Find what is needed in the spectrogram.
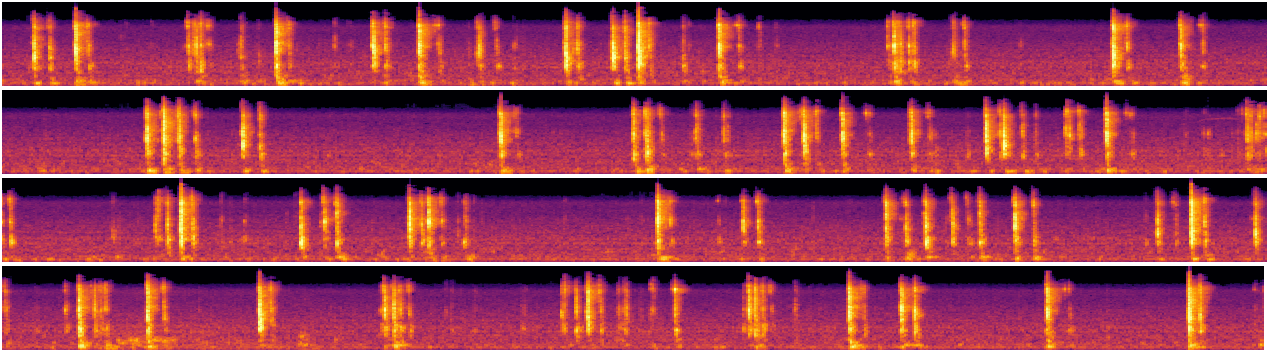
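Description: Typing on a computer keyboard: keystrokes in irregular bursts with short pauses between them.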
